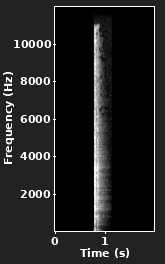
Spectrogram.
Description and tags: Hitting Metal 08
dispose, rubbish, metallic, garbage, iron, hit, metal, impact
